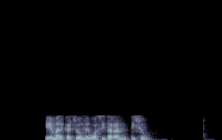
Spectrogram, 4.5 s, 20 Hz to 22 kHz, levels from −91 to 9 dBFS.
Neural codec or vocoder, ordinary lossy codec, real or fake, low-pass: codec, 16 kHz, 16 kbps, FunCodec, trained on LibriTTS, 50 frames a second; AAC, 16 kbps; fake; 7.2 kHz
